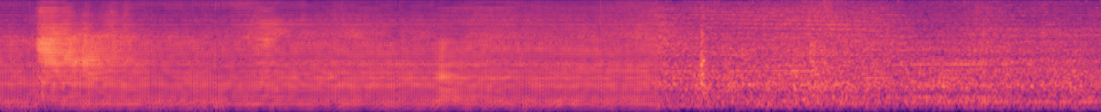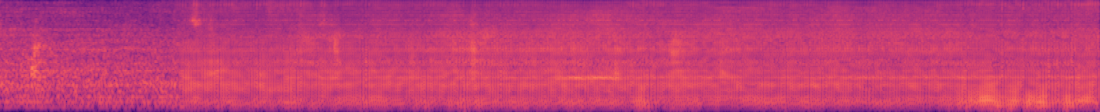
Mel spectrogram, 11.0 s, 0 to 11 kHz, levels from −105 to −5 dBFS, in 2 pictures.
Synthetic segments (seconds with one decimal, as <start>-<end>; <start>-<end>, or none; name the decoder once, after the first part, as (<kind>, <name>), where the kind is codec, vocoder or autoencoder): 0.0-3.3 (vocoder, Vocos); 6.4-11.0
